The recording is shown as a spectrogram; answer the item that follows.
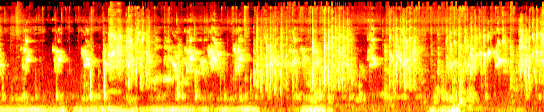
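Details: Pet budgerigars squawk and chatter in harsh, buzzy bursts and quick chirps, nearly without pause, over a low droning hum and occasional thuds.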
